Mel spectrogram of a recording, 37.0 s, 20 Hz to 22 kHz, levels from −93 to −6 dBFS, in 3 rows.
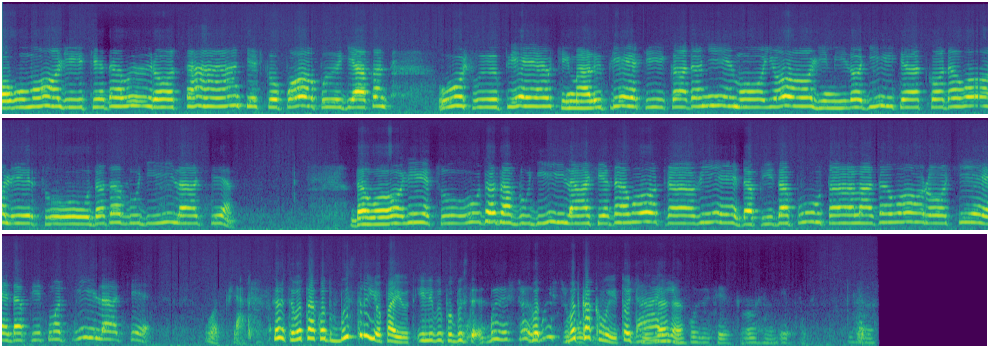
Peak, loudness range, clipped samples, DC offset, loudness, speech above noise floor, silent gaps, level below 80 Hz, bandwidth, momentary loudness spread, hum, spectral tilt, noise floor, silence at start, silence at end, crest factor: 0 dBFS; 6 LU; under 0.1%; under 0.1%; -16 LUFS; over 74 dB; none; -48 dBFS; 9.8 kHz; 14 LU; none; -7 dB/octave; under -90 dBFS; 0 s; 1.4 s; 16 dB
